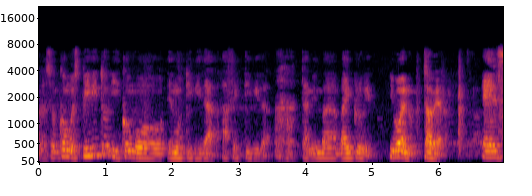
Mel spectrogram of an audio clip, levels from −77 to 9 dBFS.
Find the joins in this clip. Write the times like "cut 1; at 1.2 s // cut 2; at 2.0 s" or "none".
cut 1; at 1.2 s // cut 2; at 5.8 s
